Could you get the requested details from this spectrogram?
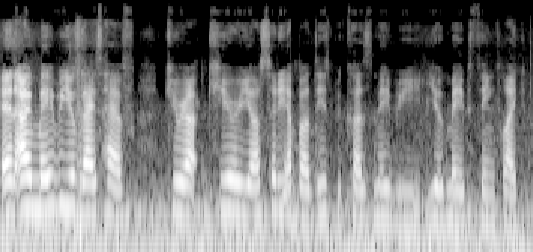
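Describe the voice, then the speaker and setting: A woman at a moderate pace, with audible room echo. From Brazil. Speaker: vlogger. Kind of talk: casual chat.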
